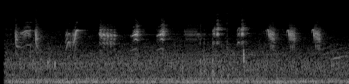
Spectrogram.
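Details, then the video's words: Eurasian reed warbler singing in Herzliya Park (Ha-Basa reserve), Israel, on 9 May 2015: a chattering run of short, scratchy notes, about four a second, over a low background rumble. "שירת קנית קטנה - Eurasian reed warbler song"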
